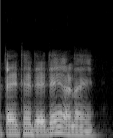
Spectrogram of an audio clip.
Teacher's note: टय वर्ग का उच्चारण मूर्धन्य होता है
